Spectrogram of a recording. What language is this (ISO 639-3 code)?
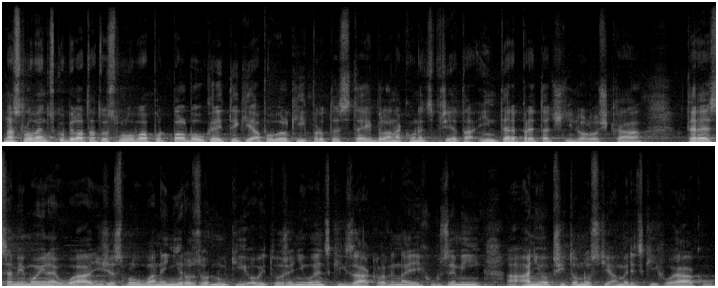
ces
